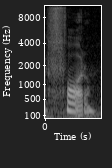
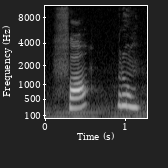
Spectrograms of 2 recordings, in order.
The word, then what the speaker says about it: fórum: que a gente separa fórum fórum Qual é a sílaba tônica o fórum ela vai ser só então a gente vai ter uma palavra paroxítona Mas ele pede para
